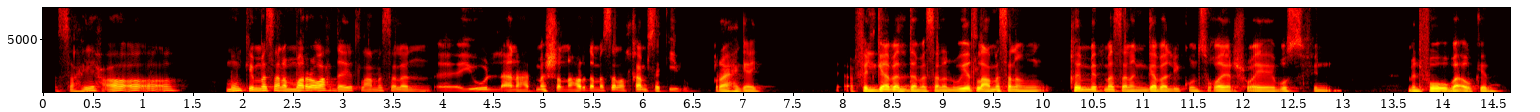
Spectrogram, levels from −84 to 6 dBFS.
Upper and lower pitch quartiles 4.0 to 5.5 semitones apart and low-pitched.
Yes: average, 4.3 semitones; low, 130 Hz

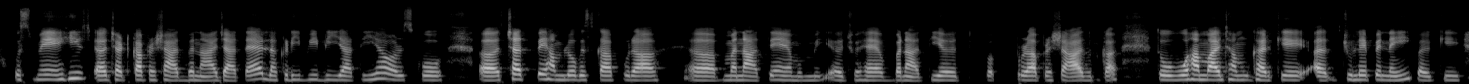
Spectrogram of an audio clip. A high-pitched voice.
Yes: high, 205 Hz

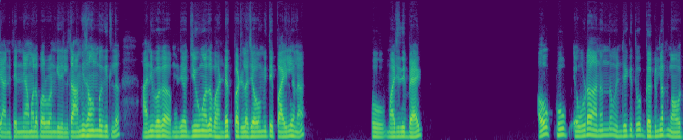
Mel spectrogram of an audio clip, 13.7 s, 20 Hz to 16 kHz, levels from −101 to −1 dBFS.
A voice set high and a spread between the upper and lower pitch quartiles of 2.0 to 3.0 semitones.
No: low, 125 Hz; narrow, 2.5 semitones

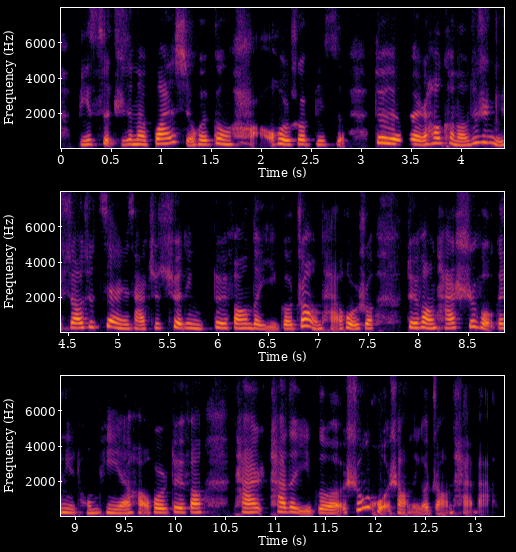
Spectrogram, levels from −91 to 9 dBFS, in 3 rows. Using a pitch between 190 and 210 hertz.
No: high, 245 Hz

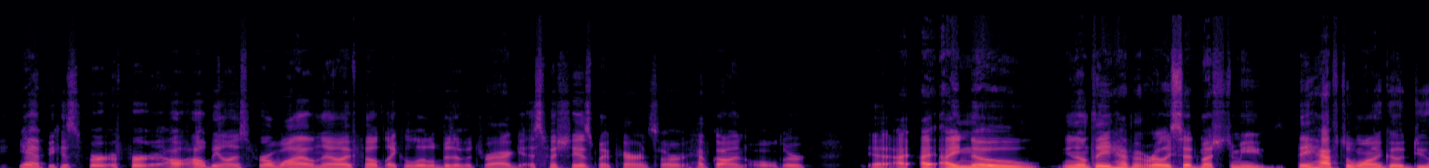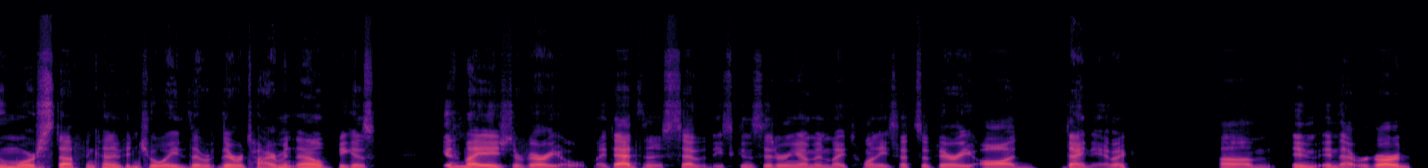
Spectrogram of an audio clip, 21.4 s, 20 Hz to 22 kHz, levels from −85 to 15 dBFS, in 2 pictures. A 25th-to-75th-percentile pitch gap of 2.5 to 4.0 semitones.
No: average, 4.7 semitones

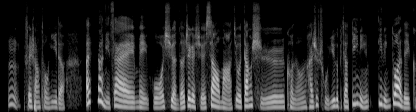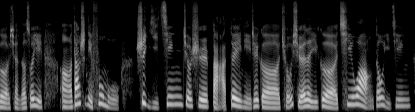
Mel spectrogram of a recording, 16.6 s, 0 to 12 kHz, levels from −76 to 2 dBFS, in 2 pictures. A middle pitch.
Yes: medium, 170 Hz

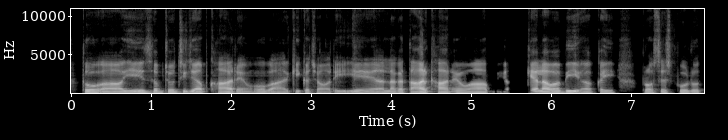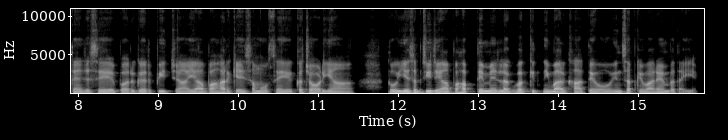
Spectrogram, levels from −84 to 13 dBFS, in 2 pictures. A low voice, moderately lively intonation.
Yes: low, 110 Hz; average, 4.0 semitones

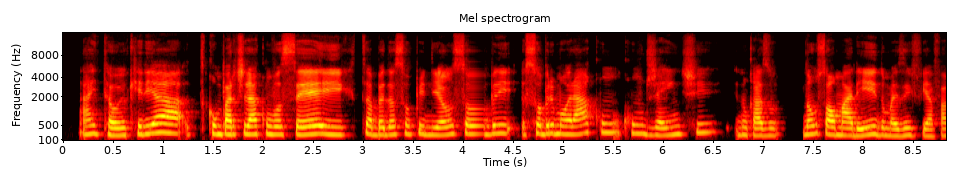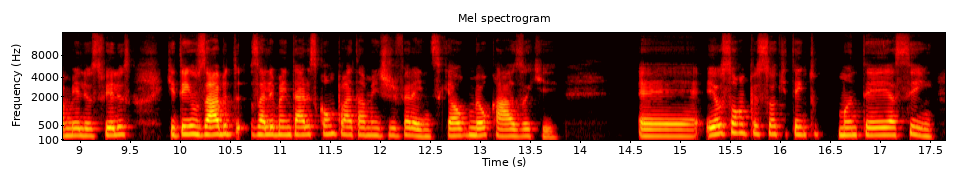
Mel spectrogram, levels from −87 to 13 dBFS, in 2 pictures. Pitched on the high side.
Yes: high, 225 Hz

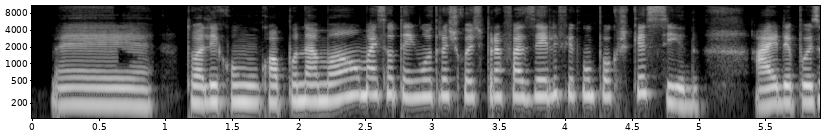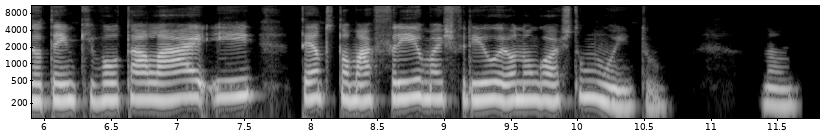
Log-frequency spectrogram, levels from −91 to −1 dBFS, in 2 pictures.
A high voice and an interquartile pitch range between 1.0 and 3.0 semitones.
No: high, 230 Hz; average, 3.6 semitones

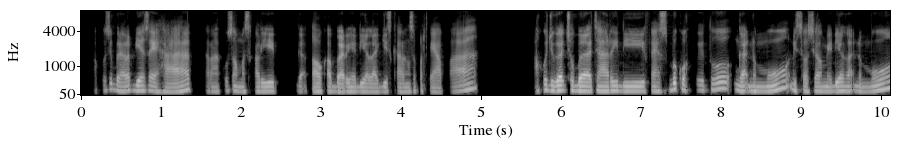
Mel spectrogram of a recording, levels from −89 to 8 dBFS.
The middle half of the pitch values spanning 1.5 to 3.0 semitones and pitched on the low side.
Yes: average, 2.7 semitones; low, 120 Hz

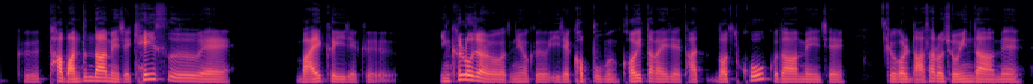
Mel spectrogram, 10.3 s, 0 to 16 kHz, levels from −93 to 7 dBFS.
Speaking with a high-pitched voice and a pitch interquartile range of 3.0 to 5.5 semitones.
No: low, 115 Hz; average, 3.5 semitones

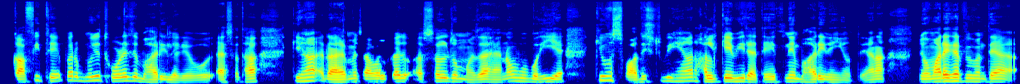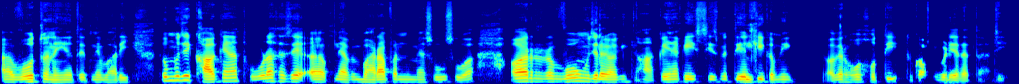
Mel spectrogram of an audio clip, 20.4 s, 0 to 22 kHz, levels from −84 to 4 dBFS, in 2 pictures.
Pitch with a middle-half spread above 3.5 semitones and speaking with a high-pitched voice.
No: average, 4.1 semitones; low, 130 Hz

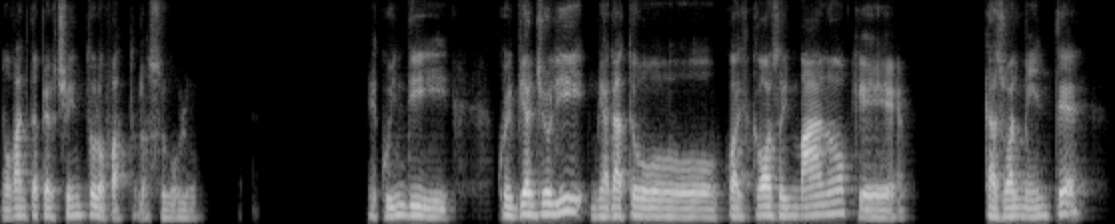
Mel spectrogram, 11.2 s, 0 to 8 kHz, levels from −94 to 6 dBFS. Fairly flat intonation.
No: average, 3.2 semitones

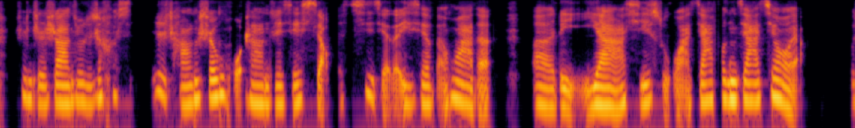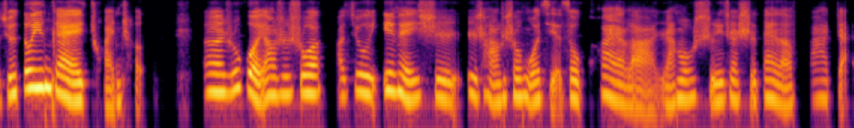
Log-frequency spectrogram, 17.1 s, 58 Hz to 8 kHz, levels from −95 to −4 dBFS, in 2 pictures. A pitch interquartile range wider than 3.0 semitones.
Yes: average, 3.9 semitones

